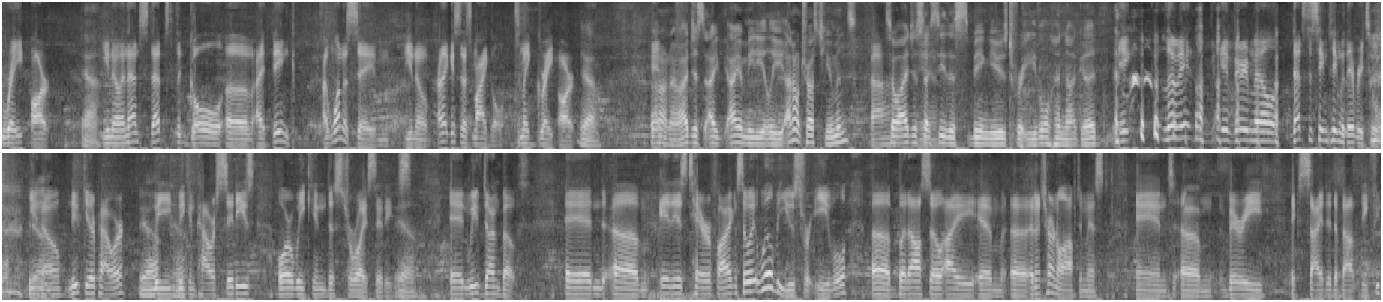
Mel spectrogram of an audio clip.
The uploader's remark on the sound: We recorded from a packed room at a delicious Fort Worth restaurant called Pouring Glory for our first ever mixer! We are located at the heart of Fort Worth’s exciting Near Southside, just blocks from Magnolia off of South Main Street.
